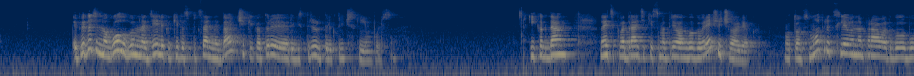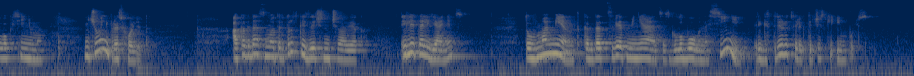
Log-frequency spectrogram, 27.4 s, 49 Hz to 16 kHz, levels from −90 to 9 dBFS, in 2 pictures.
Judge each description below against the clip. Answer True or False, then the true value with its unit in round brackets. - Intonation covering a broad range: False (4.4 semitones)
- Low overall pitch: False (215 Hz)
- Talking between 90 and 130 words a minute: True (120 wpm)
